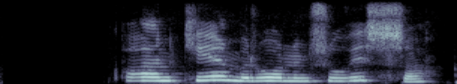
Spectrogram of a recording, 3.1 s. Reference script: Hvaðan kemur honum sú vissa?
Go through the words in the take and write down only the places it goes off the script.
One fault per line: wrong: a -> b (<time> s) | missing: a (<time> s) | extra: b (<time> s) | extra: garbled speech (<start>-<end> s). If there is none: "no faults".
no faults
